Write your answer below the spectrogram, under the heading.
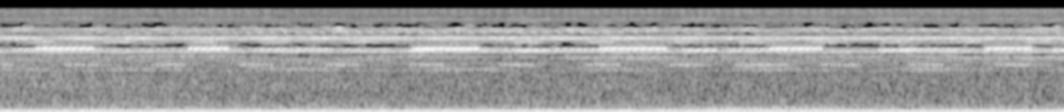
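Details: Crickets chirping in a park on an evening: a dense, steady high-pitched trill layered in several bands, with pulses swelling roughly once a second over a faint low rumble.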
